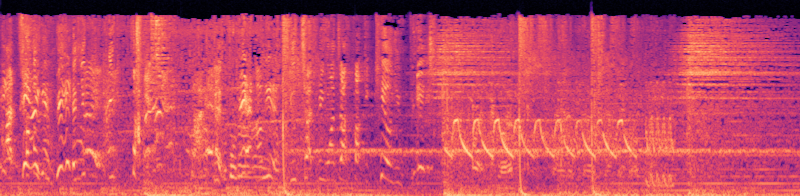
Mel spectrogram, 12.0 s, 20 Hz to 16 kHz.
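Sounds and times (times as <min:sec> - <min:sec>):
siren yelping: 0:06.4 - 0:10.4
siren sharp downward swoops: 0:06.6 - 0:10.4.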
